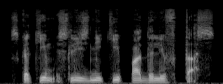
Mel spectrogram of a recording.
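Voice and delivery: ordinary delivery, nothing marked

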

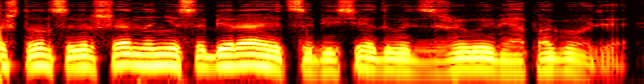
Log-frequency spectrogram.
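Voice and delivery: plain reading voice

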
